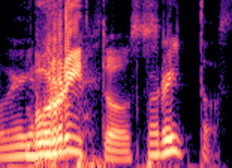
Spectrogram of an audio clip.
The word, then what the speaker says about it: burritos: Burritos. Roll your R's.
